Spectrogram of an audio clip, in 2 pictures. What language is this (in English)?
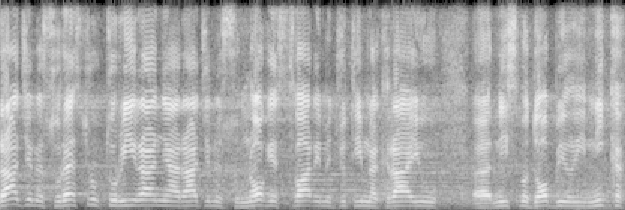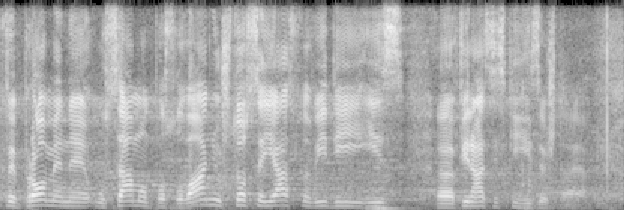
Serbian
